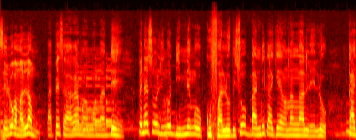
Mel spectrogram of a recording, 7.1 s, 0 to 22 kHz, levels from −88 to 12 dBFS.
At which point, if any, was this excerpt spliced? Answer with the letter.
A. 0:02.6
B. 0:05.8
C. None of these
A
